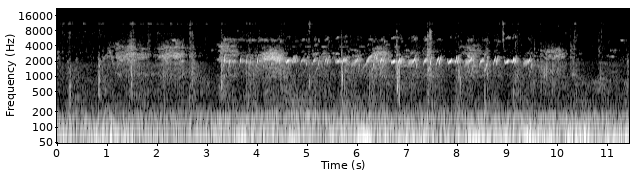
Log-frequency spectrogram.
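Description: Birds calling in eucalypt bushland, one of them repeating a rapid series of short notes, about four a second, for several seconds in the middle, over a steady low rumble.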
